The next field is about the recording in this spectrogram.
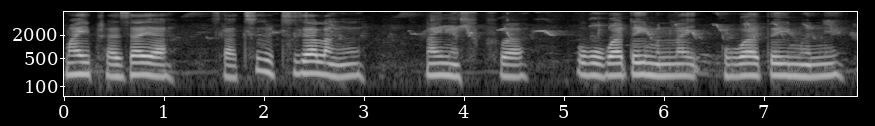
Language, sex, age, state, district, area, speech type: Bodo, female, 45-60, Assam, Chirang, rural, spontaneous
